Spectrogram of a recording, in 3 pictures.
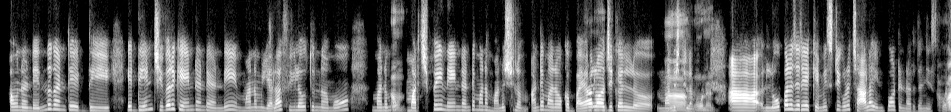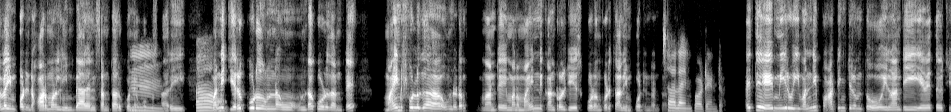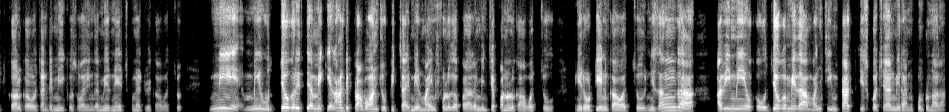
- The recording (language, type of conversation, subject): Telugu, podcast, ఉదయాన్ని శ్రద్ధగా ప్రారంభించడానికి మీరు పాటించే దినచర్య ఎలా ఉంటుంది?
- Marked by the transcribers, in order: in English: "ఫీల్"; in English: "బయాలాజికల్"; in English: "కెమిస్ట్రీ"; in English: "ఇంపార్టెంట్"; in English: "ఇంపార్టెంట్. హార్మోనల్ ఇంబాలెన్స్"; in English: "మైండ్‌ఫుల్‌గా"; in English: "మైండ్‌ని కంట్రోల్"; in English: "ఇంపార్టెంట్"; in English: "ఇంపార్టెంట్"; in English: "మైండ్‌ఫుల్‌గా"; in English: "రొటీన్"; in English: "ఇంపాక్ట్"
